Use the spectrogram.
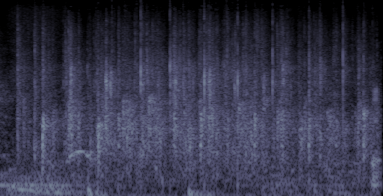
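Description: A group of people claps steadily for a few seconds for an audience member who has a question, a dense, even patter of hand claps at moderate loudness with no voices over it.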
